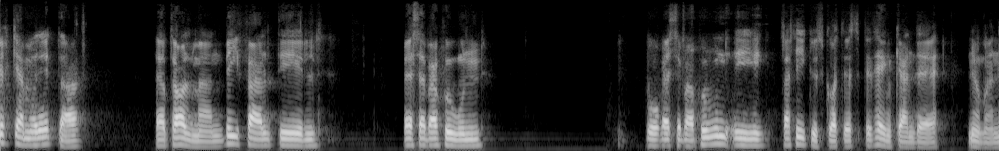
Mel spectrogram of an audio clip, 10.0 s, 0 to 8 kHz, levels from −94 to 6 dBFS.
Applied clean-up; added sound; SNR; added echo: neural mask model DeepFilterNet 3.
